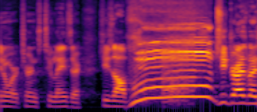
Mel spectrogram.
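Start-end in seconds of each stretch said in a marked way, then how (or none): 1.6-2.6 high gleeful cackle as she passes; gleeful laugh. Retold or imitated. Wife passing husband's car, high mocking laugh. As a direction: laugh at the slowpoke.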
